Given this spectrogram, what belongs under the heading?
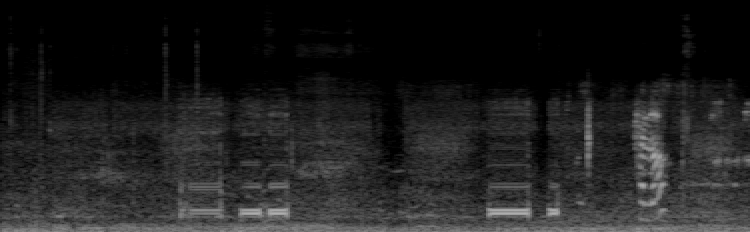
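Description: Several short electronic tones from a phone keypad being dialed, in quick clusters over low background rumble and faint indistinct voices.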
